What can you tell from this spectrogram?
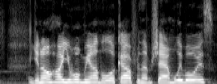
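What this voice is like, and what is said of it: Poor, phlegmy attempt at Boston accent. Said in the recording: “I don't know how to do his accent. I'm just going to warn you. It's going to be really bad. ... Why does Edgar sound like a phlegmy Wisconsin? ... Supposed to be from Boston”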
